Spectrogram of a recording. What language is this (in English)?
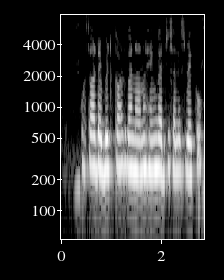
Kannada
